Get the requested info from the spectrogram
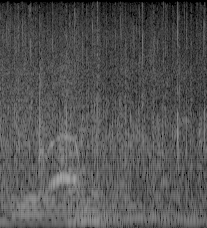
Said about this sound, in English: Give the Lord some applause, okay?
